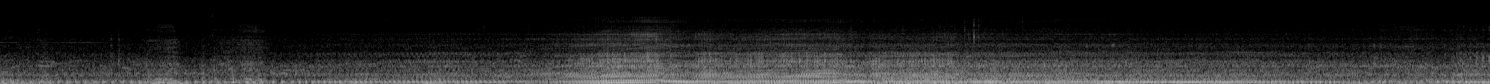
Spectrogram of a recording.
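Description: Yamaha FZ25's 249 cc single-cylinder engine under way at low revs. About six seconds in the note climbs under throttle, falls back, then holds a steady pitch at a moderate cruise.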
